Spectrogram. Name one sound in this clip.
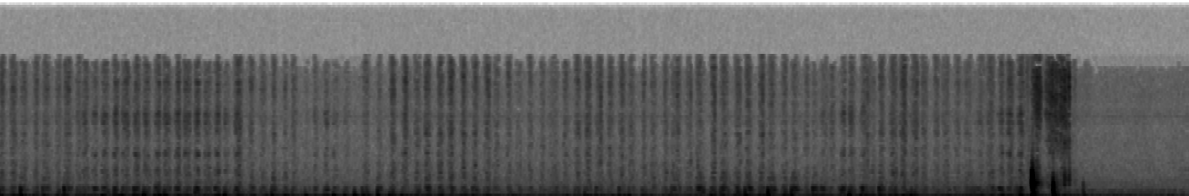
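A coloured pencil scratches rapidly on paper up close.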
